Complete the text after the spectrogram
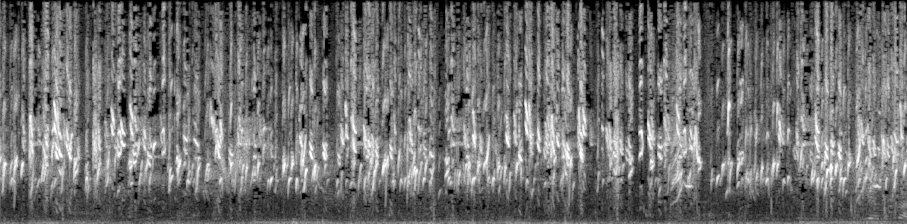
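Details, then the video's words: Female European goldfinch giving babtaba, a call to coax a young goldfinch into song: energetic, high, buzzy twittering in dense bursts that swell and ease across the stretch. "بتبته لتقويه فرخ الحسون تخلي يغرد غصب عنو"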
